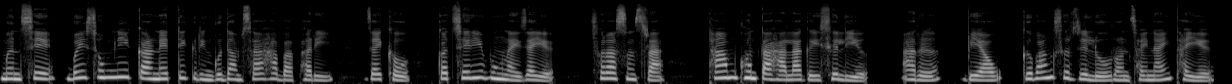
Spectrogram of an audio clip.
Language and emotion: Bodo, neutral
